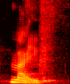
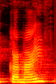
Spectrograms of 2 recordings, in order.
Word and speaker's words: नाइफ: नाइफ। तो इसको हम के नहीं बोलेंगे, कनाइफ नहीं बोलेंगे, बिकॉज हमारा जो के है यहाँ पर वो साइलेंट है। इसको हम खाली नाइफ बोलेंगे।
